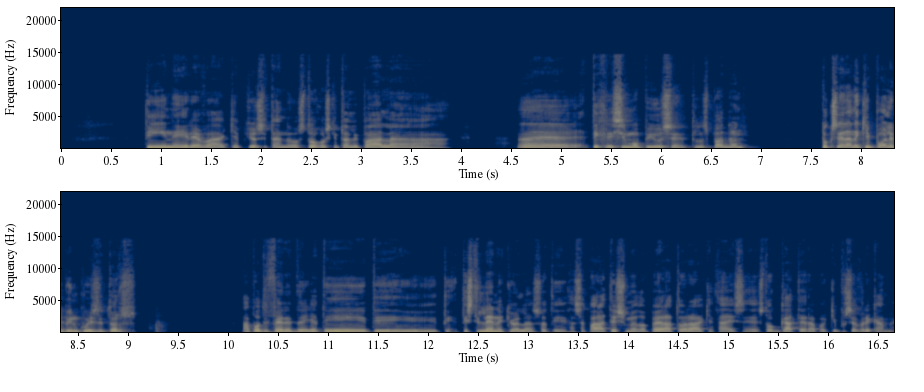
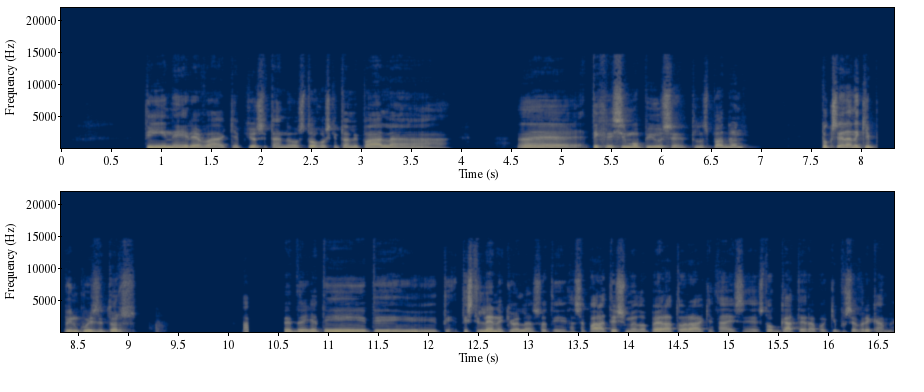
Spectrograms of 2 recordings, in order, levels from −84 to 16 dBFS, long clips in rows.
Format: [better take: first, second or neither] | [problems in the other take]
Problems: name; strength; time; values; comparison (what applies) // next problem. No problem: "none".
first | audio cutting out; at 8 s and at 10 s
